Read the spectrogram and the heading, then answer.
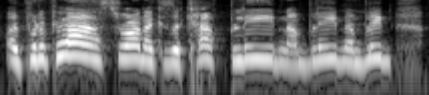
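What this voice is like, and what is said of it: Irish accent. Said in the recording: “she didn't really know, like, my accent and stuff like that. I was like, Ireland.”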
